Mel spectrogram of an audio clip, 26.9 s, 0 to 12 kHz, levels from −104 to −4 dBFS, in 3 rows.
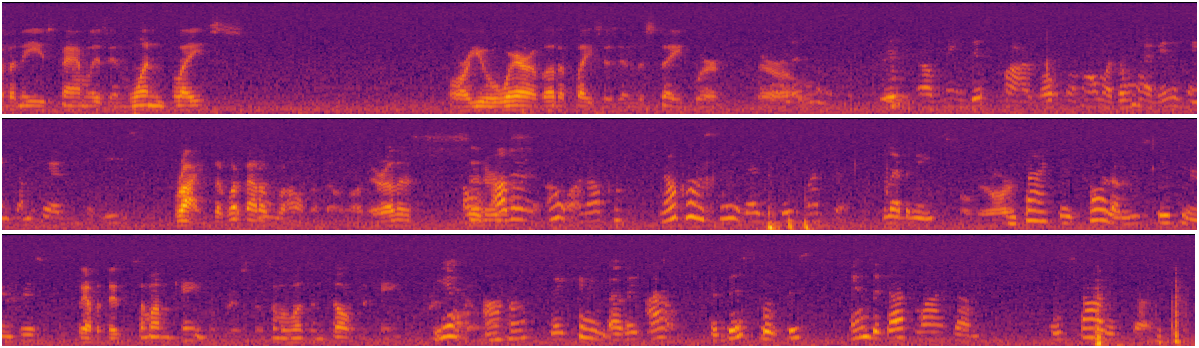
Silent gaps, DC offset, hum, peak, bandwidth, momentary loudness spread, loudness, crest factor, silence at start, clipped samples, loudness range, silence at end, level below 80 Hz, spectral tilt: none; under 0.1%; none; -8 dBFS; 12 kHz; 16 LU; -34 LUFS; 26 dB; 0 s; under 0.1%; 6 LU; 0 s; -50 dBFS; -5.5 dB/octave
